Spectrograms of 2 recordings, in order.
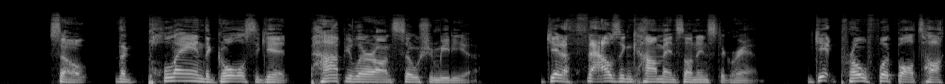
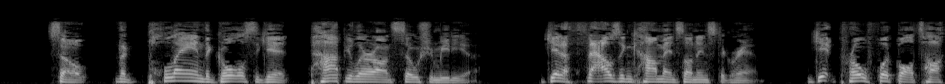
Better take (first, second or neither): first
